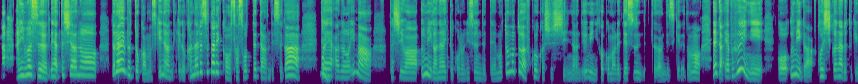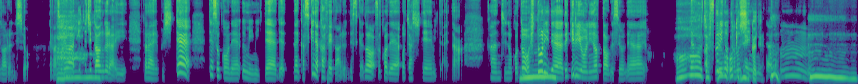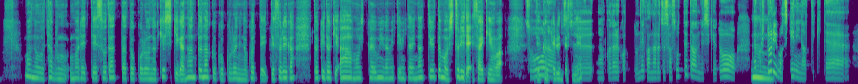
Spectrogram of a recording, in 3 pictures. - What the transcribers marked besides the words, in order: tapping
- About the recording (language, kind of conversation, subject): Japanese, podcast, 映画のサウンドトラックで心に残る曲はどれですか？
